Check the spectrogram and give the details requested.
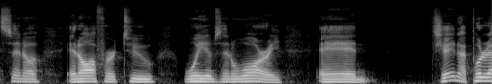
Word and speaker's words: Nwaneri: Defensive lineman Williams Nwaneri, I believe is how you say that name, Shane, just picked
